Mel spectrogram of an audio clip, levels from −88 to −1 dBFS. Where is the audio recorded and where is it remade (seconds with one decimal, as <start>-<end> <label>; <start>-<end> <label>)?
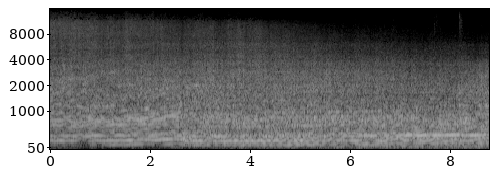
0.0-0.7 recorded; 0.7-3.1 remade; 3.1-4.1 recorded; 4.1-5.5 remade; 5.5-8.8 recorded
